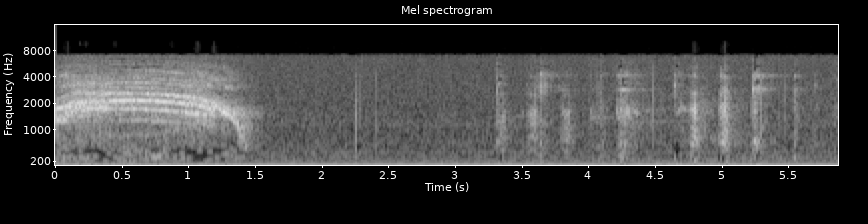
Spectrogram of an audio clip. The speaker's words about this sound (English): Good. Now scream. Scream! Scream for your life!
